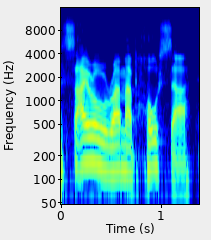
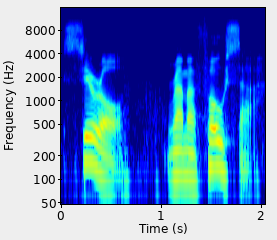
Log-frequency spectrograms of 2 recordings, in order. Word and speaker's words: Cyril Ramaphosa: I call him Cyro Ramaposa. But Derek the black producer and Anker baby corroborates. It is pronounced Sirill Ramaposa whatever.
